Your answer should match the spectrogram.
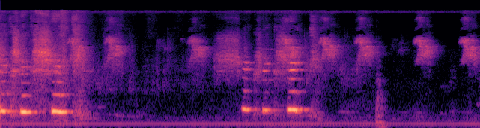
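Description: Flour being sifted through a metal mesh sieve shaken over paper: a soft rhythmic rustling, about three shakes a second. Over it a woman chants a sing-song three-beat phrase twice.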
